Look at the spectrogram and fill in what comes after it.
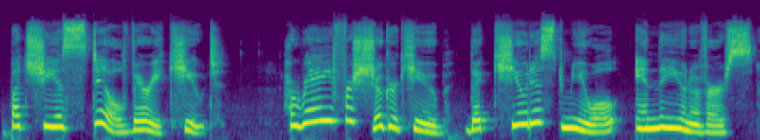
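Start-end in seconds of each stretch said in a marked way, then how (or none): none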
